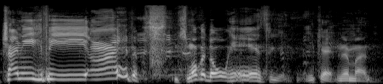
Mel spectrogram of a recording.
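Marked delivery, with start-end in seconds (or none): 0.0-2.7 high, laughing mock Chinese accent; a crude put-on Chinese accent, giggling. Preacher imagining a Chinese hippie, laughing mock accent. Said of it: "hard for me to imagine Chinese".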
